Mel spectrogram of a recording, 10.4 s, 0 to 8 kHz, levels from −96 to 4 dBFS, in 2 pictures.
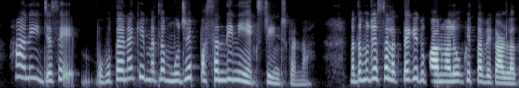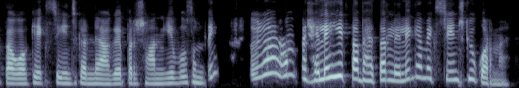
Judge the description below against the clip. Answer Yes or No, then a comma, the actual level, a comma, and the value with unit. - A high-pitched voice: Yes, very high, 265 Hz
